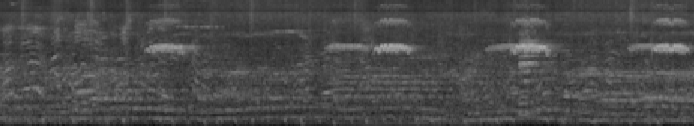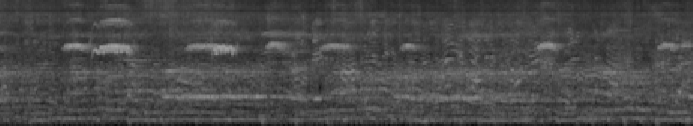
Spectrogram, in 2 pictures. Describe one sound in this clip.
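A large crowd of children and men chants together outdoors.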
